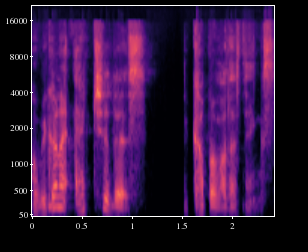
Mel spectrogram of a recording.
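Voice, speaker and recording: A man with a strong German accent talks at a fairly quick pace and a fairly high pitch, swinging very widely in pitch. The sound is dry and close, with no echo. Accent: thick German. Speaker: trading educator. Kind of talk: sales pitch. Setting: online webinar.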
